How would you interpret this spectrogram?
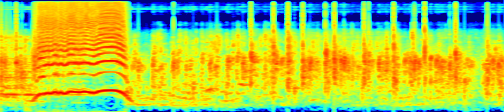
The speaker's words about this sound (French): Applaudissez-la.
